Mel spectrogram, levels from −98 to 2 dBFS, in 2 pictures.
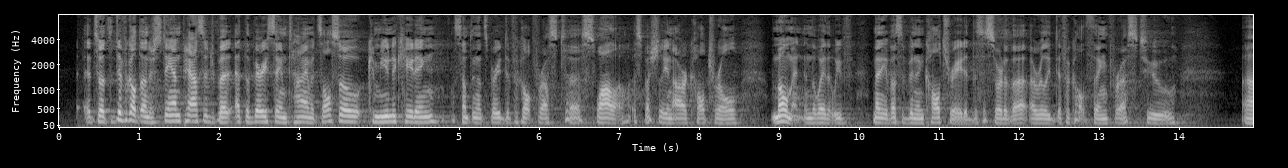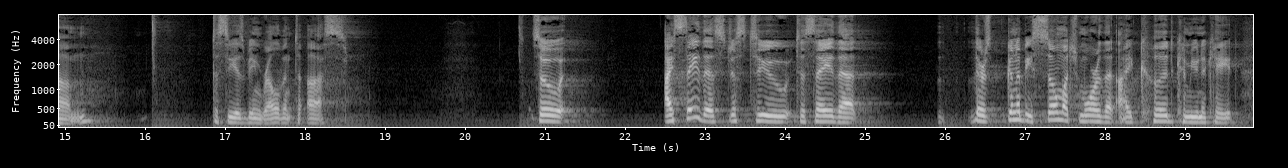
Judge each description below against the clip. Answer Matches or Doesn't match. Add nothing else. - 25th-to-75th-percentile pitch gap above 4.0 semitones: Matches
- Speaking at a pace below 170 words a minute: Matches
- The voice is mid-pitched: Doesn't match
